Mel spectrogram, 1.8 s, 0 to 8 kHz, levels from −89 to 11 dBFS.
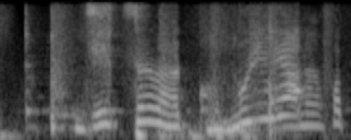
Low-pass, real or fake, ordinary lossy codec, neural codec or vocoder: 7.2 kHz; fake; none; codec, 16 kHz, 1 kbps, X-Codec, HuBERT features, trained on general audio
